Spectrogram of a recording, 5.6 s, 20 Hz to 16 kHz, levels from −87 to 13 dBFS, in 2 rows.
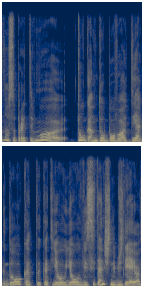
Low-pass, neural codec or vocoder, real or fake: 14.4 kHz; none; real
